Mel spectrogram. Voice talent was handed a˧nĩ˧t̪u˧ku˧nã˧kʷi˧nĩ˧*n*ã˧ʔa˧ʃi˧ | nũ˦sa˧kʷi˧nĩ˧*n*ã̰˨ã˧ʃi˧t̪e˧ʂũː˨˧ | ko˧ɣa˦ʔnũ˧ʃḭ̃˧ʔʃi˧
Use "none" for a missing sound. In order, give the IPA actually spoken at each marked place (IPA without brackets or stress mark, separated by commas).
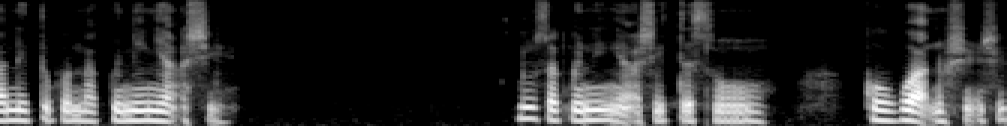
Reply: ɲ, ɲ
